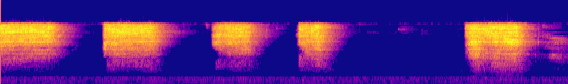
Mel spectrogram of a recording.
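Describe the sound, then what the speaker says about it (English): Baking spray with flour hisses from an aerosol can into a cake pan in five short, loud bursts separated by brief pauses, the last one slightly longer. "Here's my baking spray with flour. I'm going to put that definitely in the corners."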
